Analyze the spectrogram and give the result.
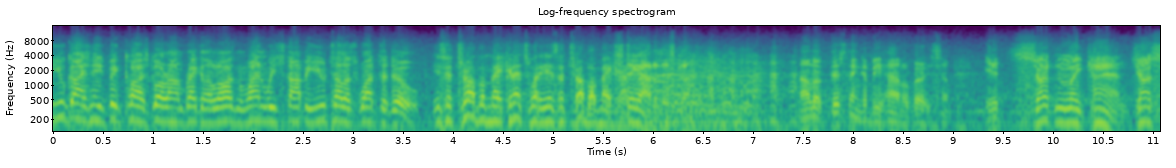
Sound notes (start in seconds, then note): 5.5 audience chuckling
